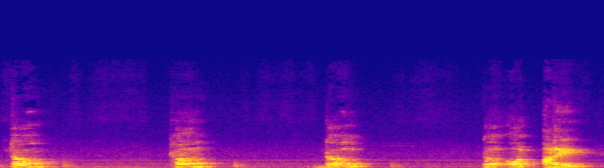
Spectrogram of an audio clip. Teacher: टे वर्ग का उच्चारण किससे होगा? मूर्धन्य से।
